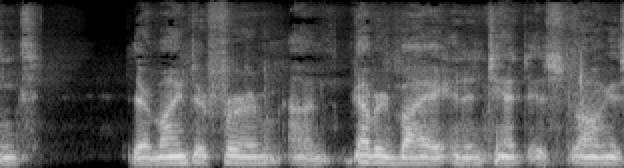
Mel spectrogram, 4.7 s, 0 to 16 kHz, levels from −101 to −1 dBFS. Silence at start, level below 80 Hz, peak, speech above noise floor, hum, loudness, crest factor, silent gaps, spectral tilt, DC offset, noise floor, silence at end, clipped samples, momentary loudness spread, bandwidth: 0 s; -60 dBFS; -8 dBFS; 47 dB; none; -25 LUFS; 18 dB; none; -5.5 dB/octave; under 0.1%; -71 dBFS; 0 s; under 0.1%; 10 LU; 15 kHz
